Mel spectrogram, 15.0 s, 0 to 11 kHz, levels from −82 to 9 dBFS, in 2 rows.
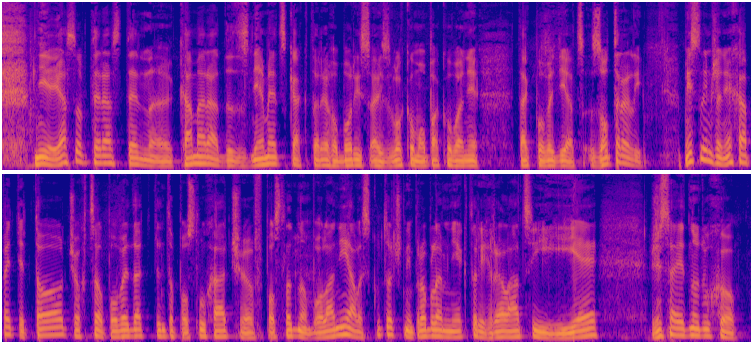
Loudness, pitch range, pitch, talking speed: -17 LUFS, 95-130 Hz, 115 Hz, 150 wpm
